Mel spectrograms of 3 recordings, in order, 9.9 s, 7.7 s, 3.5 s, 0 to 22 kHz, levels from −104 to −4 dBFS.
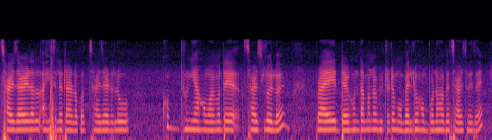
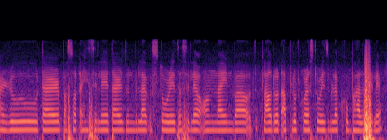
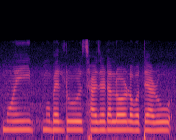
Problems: none marked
